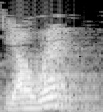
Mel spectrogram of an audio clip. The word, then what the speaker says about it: Yahweh: was a shortened form of the covenant name Jehovah, or better pronounced Yahweh, the name Lord in all capital letters in your Bible.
